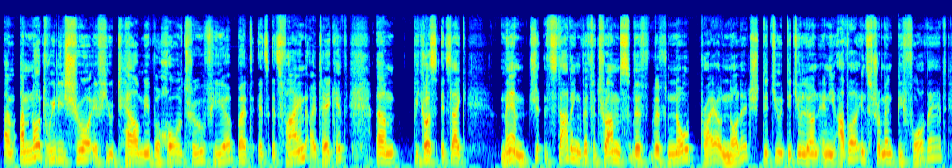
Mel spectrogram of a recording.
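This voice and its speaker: Non-native male host, halting, repeats words, dry close sound, mid pitch. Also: no room sound. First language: not English. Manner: hesitant, stumbles and repeats words. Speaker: podcast host. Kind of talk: casual interview questions.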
